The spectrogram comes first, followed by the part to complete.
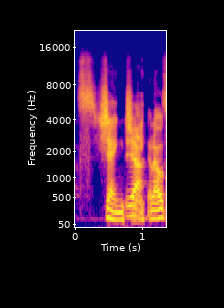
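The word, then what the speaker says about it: Shang-Chi: day and was like Dad it's uh shangi not sang not shangi and I was like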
